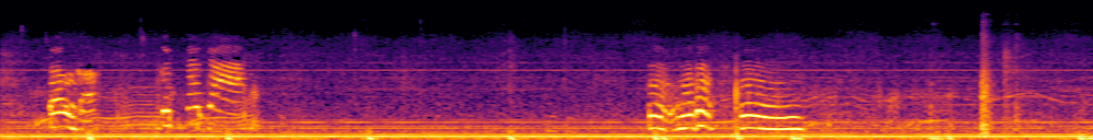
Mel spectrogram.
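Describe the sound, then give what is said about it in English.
A motorized robotic baby doll babbles in a few short, warbling bursts of high, baby-like vocal sounds, separated by pauses over a steady low hum, all fairly faint. “I have to be quiet so she won't start babbling again. Just like with a real baby.”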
